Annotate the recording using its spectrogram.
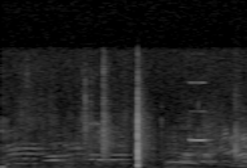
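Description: A single sharp pop of a pitched softball landing in the catcher's leather mitt, about a second and a half in, over otherwise near silence.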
